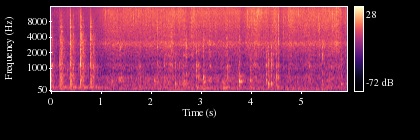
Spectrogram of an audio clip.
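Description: Wooden spoon stirring and scraping a spiced onion, garlic and ginger base frying in a non-stick pot, over a steady sizzle. Several sharp taps and scrapes of the spoon come in the first second, then fewer.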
